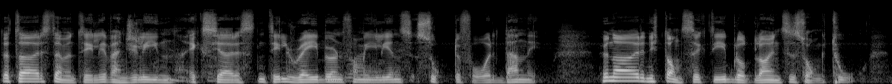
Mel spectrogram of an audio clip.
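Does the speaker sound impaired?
No.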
